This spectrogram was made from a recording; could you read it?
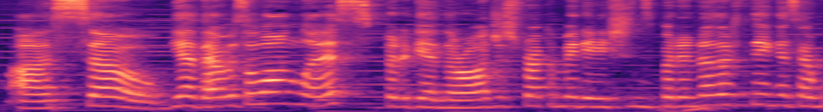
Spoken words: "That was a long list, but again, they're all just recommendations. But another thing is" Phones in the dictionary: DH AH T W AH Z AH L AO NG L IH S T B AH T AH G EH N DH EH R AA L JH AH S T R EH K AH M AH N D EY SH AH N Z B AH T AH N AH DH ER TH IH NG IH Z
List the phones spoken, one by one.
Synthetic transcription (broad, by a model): DH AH T W AH Z AH L AO NG L IH S T B AH T AH G EH N DH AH R AA L JH AH S T R EH K AH M AH N D EY SH AH N Z B AH T AH N AH DH ER TH IH NG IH Z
